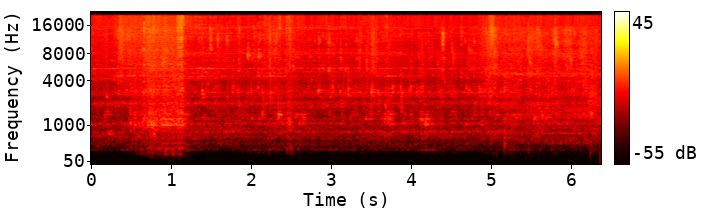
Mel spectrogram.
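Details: Mansfield toilet: a constant hiss of water trickles into the tank and never shuts off. The toilet keeps running because of a bad fill valve; the fix is replacing the fill valve.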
